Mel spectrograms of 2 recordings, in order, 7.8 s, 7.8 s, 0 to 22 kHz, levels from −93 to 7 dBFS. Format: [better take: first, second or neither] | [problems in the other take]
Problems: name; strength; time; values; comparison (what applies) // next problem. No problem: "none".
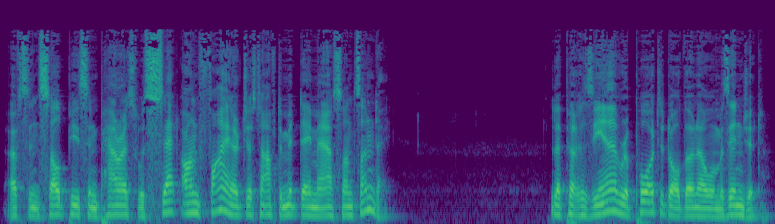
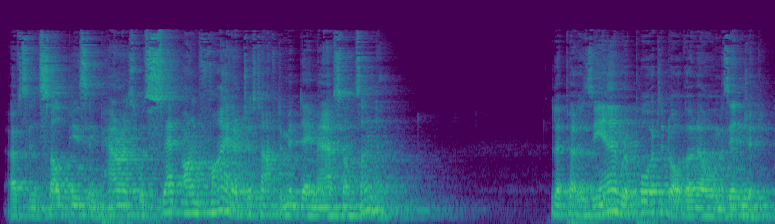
first | room echo; slight; dies away in 0.9 s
